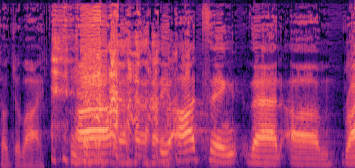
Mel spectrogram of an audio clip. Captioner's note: laughs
